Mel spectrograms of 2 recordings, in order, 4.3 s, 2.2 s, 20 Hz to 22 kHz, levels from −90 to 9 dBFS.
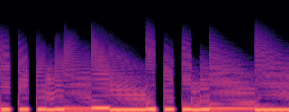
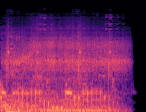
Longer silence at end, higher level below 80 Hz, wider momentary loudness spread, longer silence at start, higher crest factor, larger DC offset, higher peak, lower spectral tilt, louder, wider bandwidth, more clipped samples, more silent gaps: second, 0 s vs 0.2 s; second, -34 dBFS vs -24 dBFS; about the same, 6 LU vs 6 LU; about the same, 0 s vs 0 s; second, 8 dB vs 14 dB; neither; second, -10 dBFS vs -2 dBFS; first, -9.5 dB/octave vs -6 dB/octave; about the same, -19 LUFS vs -17 LUFS; second, 5.6 kHz vs 12 kHz; neither; first, 0.23-0.27 s, 0.50-0.54 s, 2.41-2.45 s vs none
